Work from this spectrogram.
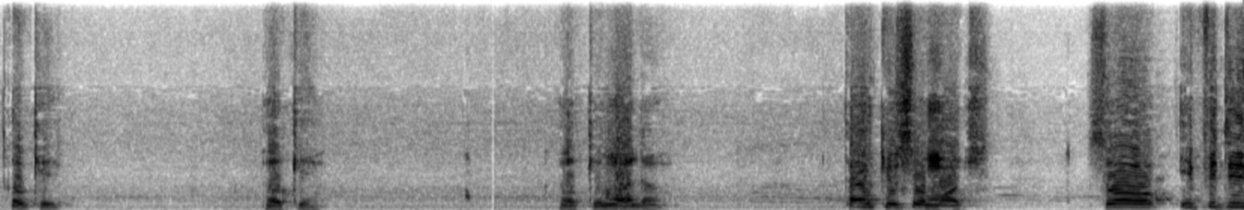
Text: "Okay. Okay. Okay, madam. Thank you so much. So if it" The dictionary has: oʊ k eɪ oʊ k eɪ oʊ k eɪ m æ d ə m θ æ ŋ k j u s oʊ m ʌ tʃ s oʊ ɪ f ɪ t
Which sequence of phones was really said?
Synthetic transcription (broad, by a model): oʊ k eɪ oʊ k eɪ oʊ k eɪ m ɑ d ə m t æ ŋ k j u s oʊ m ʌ tʃ s oʊ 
